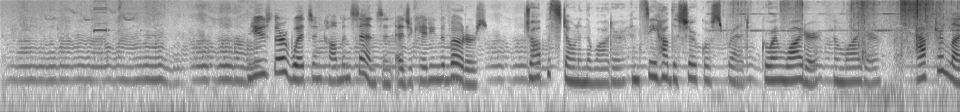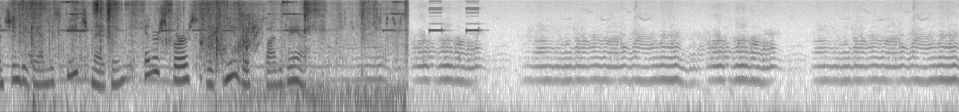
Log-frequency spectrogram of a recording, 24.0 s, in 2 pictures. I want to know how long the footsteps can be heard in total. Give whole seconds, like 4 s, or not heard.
8 s.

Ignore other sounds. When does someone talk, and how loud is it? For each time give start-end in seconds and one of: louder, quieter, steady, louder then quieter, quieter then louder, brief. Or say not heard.
3.0-15.8 steady.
